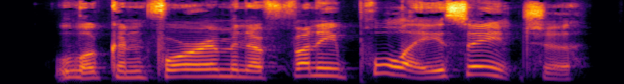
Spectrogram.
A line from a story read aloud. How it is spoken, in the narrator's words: sneered the man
